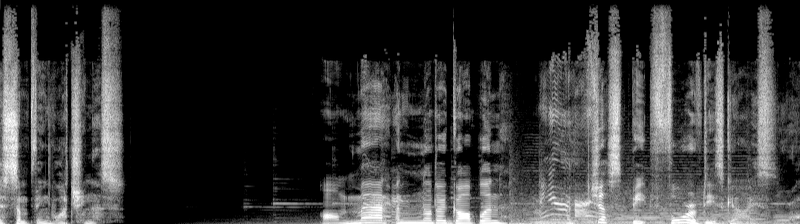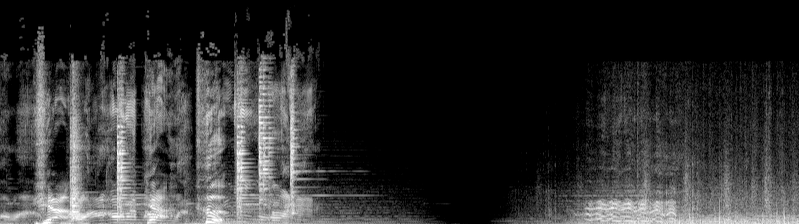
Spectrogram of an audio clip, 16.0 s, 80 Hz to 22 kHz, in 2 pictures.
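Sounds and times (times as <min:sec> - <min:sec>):
speech: 0:00.0 - 0:01.3, 0:03.2 - 0:07.8, 0:08.4 - 0:11.0
hooves clip-clopping: 0:13.4 - 0:15.9
horse pulling a cart whinnying: 0:13.8 - 0:14.9.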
